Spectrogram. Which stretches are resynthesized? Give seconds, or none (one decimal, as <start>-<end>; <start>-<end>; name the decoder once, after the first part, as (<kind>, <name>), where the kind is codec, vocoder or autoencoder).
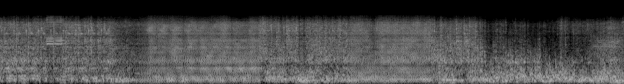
1.4-2.6 (vocoder, WaveNeXt); 3.5-4.3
